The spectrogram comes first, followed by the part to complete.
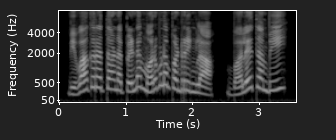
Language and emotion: Tamil, surprised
